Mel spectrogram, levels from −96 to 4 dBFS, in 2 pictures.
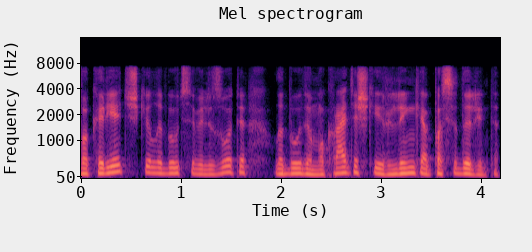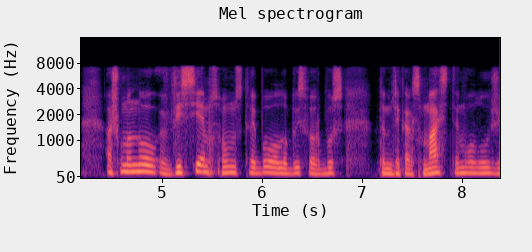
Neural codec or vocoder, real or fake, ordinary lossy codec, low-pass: codec, 16 kHz, 0.8 kbps, ZipCodec; fake; MP3, 64 kbps; 7.2 kHz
